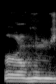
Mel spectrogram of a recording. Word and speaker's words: Earlham: Well, I just want to know how Cal or coaching over at Earlham's going, or is that how you say it? The H is silent.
